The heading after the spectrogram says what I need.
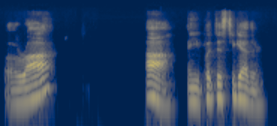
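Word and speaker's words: רָאָה: Ra'ah, which is recognized by a resh, an aleph, and a hey.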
